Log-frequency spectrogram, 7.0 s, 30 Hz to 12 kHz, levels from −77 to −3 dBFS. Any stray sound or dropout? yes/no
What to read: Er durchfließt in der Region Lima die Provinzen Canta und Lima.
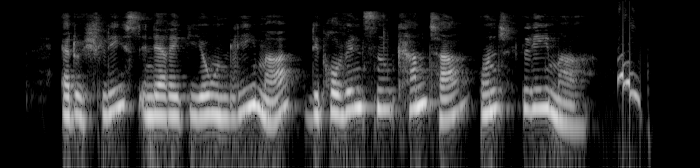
yes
